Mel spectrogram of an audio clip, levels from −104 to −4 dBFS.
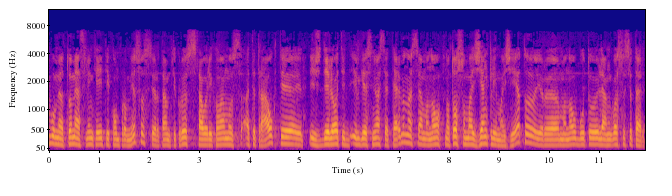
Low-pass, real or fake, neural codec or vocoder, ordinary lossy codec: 7.2 kHz; real; none; MP3, 32 kbps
